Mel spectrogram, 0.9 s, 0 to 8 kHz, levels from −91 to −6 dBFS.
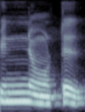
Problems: none marked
